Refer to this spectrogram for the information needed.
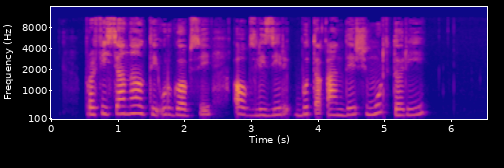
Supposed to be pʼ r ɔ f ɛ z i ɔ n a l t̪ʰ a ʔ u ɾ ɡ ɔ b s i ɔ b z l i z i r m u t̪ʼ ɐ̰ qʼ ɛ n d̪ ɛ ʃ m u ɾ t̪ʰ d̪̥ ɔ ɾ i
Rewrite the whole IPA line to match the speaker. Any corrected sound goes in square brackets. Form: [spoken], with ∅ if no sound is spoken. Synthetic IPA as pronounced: pʼ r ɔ f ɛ [s] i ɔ n a l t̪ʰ [i] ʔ u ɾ ɡ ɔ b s i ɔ b z l i z i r [b] u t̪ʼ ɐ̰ qʼ [a] n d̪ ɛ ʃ m u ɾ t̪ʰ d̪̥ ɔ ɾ i

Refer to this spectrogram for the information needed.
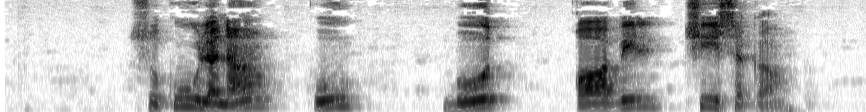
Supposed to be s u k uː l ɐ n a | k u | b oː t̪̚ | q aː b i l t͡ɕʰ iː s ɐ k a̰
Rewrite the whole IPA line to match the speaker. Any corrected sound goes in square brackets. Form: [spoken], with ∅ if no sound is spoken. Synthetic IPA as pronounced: s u k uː l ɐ n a | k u | b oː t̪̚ | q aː b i l t͡ɕʰ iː s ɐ k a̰

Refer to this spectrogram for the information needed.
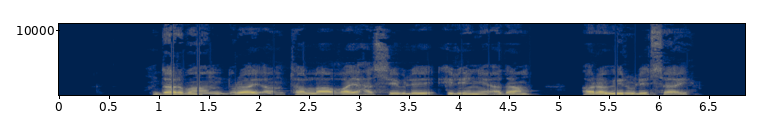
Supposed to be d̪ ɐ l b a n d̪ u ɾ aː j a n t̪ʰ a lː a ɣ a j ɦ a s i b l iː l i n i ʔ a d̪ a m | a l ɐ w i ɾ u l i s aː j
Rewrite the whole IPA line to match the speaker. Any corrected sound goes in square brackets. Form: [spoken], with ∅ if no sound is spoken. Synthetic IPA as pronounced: d̪ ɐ [ɾ] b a n d̪ u ɾ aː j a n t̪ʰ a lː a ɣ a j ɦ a s i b l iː l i n i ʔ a d̪ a m | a [ɾ] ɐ w i ɾ u l i s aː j

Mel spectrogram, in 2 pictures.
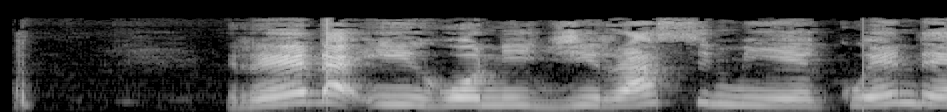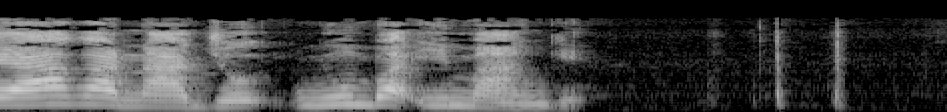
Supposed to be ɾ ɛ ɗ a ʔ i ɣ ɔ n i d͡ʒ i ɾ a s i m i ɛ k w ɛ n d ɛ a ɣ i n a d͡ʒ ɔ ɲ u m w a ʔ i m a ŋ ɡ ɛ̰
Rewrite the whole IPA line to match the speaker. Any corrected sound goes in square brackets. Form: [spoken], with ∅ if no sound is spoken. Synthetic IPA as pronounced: ɾ ɛ ɗ a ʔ i ɣ ɔ n i d͡ʒ i ɾ a s i m i ɛ k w ɛ n d ɛ a ɣ [a] n a d͡ʒ ɔ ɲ u m [b] a ʔ i m a ŋ ɡ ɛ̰

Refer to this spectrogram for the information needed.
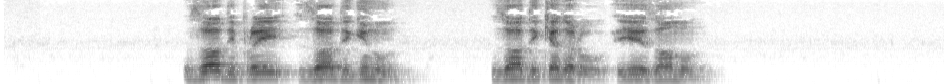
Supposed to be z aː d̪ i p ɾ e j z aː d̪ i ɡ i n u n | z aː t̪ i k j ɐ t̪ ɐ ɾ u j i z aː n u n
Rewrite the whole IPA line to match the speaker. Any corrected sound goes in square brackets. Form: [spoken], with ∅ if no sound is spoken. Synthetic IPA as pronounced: z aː d̪ i p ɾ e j z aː d̪ i ɡ i n u n | z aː [d̪] i k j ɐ [d̪] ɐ ɾ u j [e] z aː n u n

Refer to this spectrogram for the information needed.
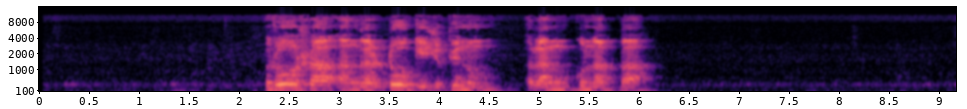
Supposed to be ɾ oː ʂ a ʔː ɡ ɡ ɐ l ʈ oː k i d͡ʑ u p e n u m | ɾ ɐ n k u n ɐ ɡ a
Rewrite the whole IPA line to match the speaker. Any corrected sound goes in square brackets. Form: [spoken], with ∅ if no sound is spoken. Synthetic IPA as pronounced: ɾ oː ʂ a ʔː [ŋ] ɡ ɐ [ɾ] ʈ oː k i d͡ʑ u p [i] n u m | ɾ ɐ [ŋ] k u n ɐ [b] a

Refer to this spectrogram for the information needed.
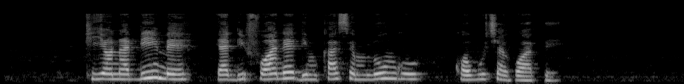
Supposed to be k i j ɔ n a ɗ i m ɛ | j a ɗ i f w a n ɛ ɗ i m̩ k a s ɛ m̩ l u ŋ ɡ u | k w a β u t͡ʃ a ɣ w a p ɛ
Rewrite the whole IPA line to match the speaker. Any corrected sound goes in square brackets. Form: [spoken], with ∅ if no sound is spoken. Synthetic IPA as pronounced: k i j ɔ n a ɗ i m ɛ | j a ɗ i f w a n ɛ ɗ i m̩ k a s ɛ m̩ l u ŋ ɡ u | k w a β u t͡ʃ a ɣ w a p ɛ

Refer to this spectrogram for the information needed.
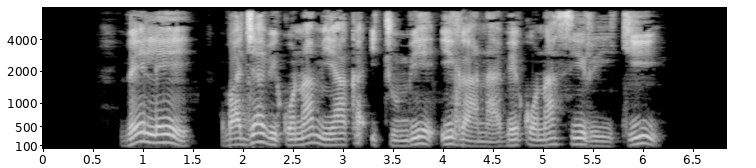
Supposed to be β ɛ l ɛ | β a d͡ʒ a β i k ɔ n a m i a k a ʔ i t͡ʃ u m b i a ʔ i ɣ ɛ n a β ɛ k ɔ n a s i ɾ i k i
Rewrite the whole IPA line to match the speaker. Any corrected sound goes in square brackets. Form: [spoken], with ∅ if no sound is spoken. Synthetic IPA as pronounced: β ɛ l ɛ | β a d͡ʒ a β i k ɔ n a m i a k a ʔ i t͡ʃ u m b i [ɛ] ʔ i ɣ [a] n a β ɛ k ɔ n a s i ɾ i k i

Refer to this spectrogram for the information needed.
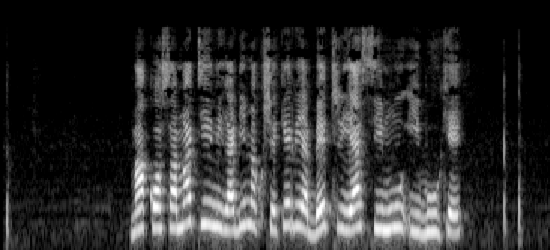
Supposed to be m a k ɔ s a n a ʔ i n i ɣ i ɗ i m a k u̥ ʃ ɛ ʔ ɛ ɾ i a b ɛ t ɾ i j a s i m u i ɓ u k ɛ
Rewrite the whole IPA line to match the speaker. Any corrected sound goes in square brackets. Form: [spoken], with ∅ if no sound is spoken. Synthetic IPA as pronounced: m a k ɔ s a [m] a [t] i n i ɣ [a] ɗ i m a k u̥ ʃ ɛ [k] ɛ ɾ i a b ɛ t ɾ i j a s i m u i ɓ u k ɛ

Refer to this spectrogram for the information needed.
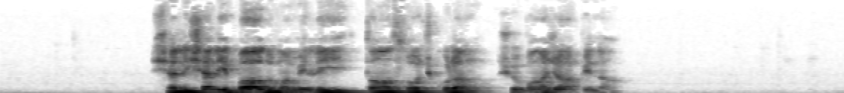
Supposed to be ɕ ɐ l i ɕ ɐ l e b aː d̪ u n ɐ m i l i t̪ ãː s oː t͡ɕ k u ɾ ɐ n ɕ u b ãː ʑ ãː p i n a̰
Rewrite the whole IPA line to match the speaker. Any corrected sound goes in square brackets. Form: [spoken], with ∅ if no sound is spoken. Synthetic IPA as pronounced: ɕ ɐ l i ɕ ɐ l [i] b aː d̪ u [m] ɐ m i l i t̪ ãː s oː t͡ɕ k u ɾ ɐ n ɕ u b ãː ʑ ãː p i n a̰

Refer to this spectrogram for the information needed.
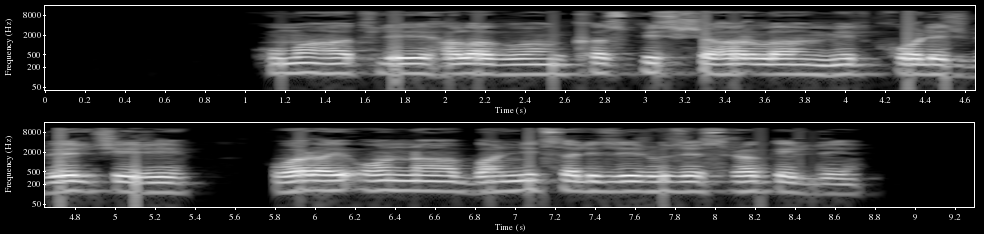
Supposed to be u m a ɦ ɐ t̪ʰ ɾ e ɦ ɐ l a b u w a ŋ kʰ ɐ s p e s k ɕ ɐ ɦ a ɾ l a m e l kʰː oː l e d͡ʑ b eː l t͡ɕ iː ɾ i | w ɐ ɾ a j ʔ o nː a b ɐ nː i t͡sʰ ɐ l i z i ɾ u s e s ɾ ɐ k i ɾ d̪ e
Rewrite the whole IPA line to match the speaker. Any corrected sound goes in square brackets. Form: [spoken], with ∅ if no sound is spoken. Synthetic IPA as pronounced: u m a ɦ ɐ t̪ʰ [l] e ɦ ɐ l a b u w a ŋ kʰ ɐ s p [i] s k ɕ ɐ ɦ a ɾ l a m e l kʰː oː l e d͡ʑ b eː l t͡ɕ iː ɾ i | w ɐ ɾ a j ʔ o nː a b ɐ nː i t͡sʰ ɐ l i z i ɾ u [z] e s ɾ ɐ k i [l] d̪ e

